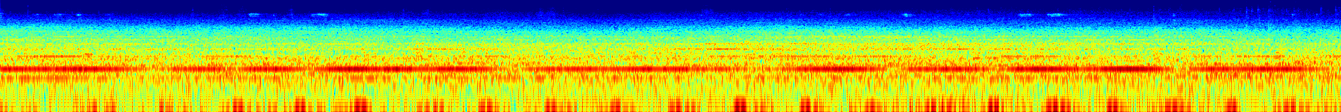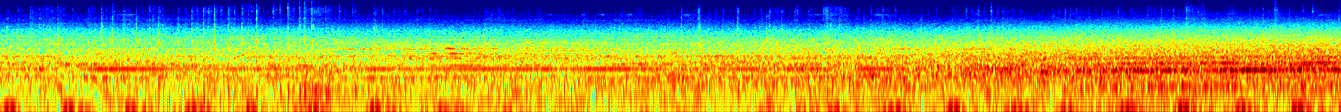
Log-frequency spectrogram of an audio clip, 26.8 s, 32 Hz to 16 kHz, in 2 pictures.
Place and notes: At track 9 again... the lockdown stopped four days ago... I hope it is audible that there are much more people and more also coming closer to the microphone. The station is more busy again. A beggar is asking what I am measuring.
Hessen, Deutschland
